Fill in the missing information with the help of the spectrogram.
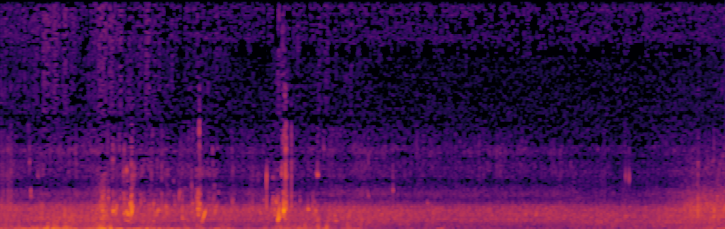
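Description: A hand swishing and rinsing in a shallow rock pool of seawater: water splashing and dripping, with a few small plinking drops in the first three seconds. Wind rumbles on the microphone and dies down after about three seconds.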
